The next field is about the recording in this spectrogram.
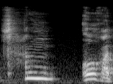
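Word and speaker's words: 嫦娥: 이거는 중국 달의 여신 상하, 한자로 읽으면 상하고 중국말로 발음하면 창어가 되겠습니다. 이 상하의 달의 여신 상하의 모습을 이미지했는데 이건 19세기 일본의 목판화인 우키요에로 표현되어 있습니다.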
